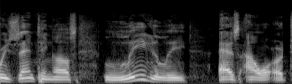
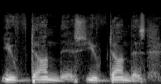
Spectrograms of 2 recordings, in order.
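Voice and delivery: put-on accusing voice, lower; 3 semitones lower than usual. Voicing the accuser on one's shoulder, pointing to failure: voicing the devil accusing. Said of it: "the one who is ever accusing and pointing to our failure".

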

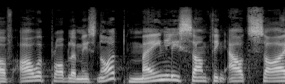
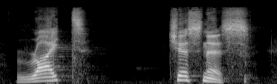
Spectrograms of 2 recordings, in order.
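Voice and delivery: deliberately slow, stretched syllable by syllable. Explaining what a word means, saying it slower: slow, drawn-out righteousness. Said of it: "I'm going to say it slower".

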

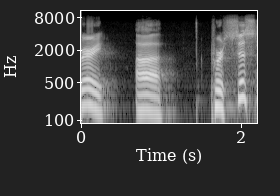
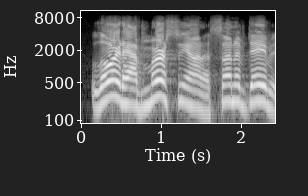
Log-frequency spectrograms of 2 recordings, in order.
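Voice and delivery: put-on insistent crying out, louder; 4 semitones higher, 5 dB louder than usual. Retelling the beggar's plea as the people try to hush him, crying out all the more. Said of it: "they cried out all the more".

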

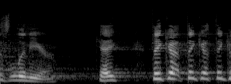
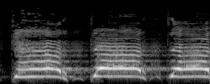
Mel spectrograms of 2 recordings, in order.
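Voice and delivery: put-on very loud, high, crying little-kid wail; 8 semitones higher, 13 dB louder than usual. Retelling a lost kid in a maze, imitating a crying child. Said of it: "everybody in the maze hears this little kid crying".

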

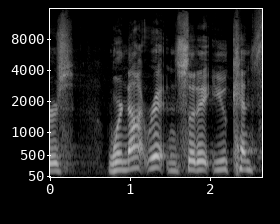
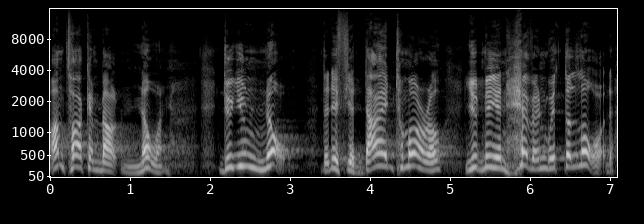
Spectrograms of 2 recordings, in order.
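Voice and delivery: put-on strong North Carolina accent; 3 semitones higher than usual. Quoting a message a man gave, in his deep North Carolina accent. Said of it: "He said this in his deep North Carolina accent".

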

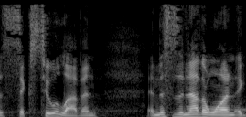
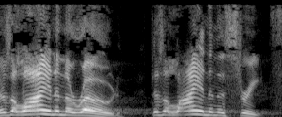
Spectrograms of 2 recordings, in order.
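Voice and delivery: shrill, very loud, high-pitched excited outcry; 11 semitones higher, 13 dB louder than usual. Speaker quoting the sluggard's excuse from Proverbs 26:13, said loudly. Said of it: "and I'll just say this loudly".

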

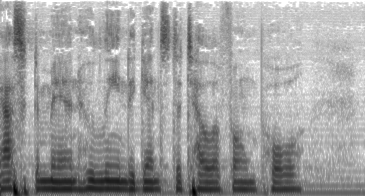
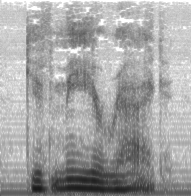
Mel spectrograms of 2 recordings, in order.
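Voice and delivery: soft, kind, gentle, tender. The ragman speaking to a weeping woman, gently. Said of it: "he said gently".

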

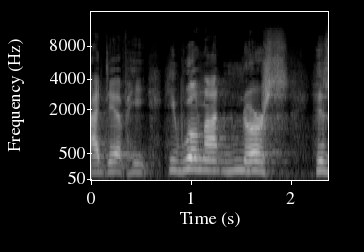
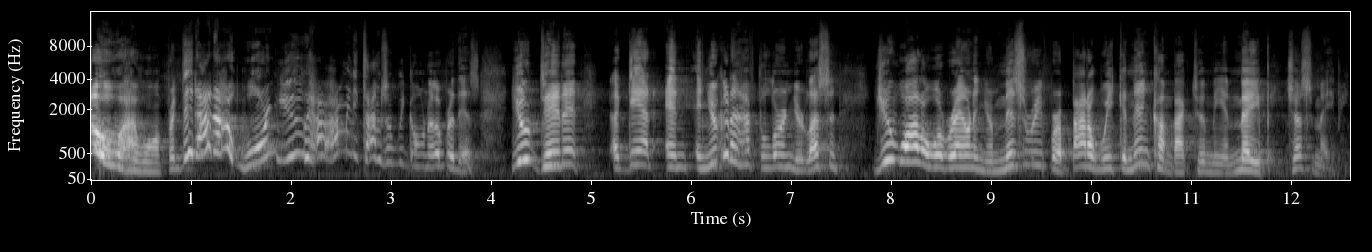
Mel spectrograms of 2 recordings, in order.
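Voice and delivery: mock exasperated, reproachful, loud, swooping angry tone; 7 semitones higher, 6 dB louder than usual. Acting out God refusing to forgive after we ask: imitating an angry God. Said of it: "we sense him going".

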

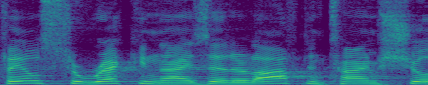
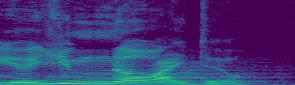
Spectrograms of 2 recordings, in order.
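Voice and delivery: mock-snarky tone, much slower. Retelling how a professing believer answered his question, mimicking a snarky reply. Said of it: "in a very snarky tone".

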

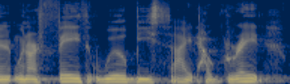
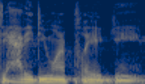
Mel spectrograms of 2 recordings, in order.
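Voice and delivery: put-on sweet, cute little child voice; 2 semitones lower, 4 dB quieter than usual. Father retelling his youngest coming to him one night, imitating a sweet, cute little voice. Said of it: "a sweet, cute little voice said".

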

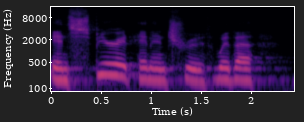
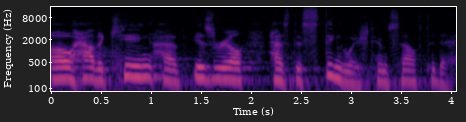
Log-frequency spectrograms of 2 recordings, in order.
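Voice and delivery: ordinary talk

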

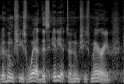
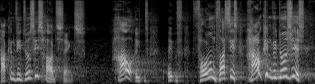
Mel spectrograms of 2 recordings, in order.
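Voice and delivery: very high, slow, put-on German accent; 10 semitones higher than usual. Voicing the listeners' imagined question: german air traffic controller voice. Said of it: "in your German air traffic controller voice".

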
